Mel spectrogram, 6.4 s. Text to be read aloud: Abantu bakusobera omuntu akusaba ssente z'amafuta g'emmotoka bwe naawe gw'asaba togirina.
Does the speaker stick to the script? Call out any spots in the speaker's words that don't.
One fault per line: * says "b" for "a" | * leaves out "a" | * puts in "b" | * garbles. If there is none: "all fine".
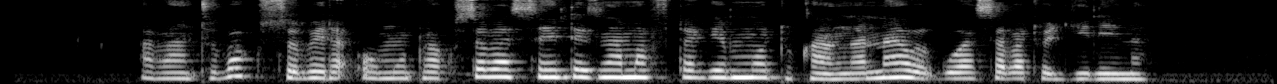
* says "nga" for "bwe"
